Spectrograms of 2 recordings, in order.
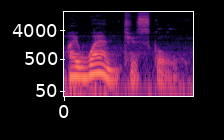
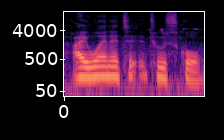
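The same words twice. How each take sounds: First: The consonants in went are said together. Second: An extra vowel splits the consonants in went. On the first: The speaker calls it right. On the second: The speaker calls it wrong. "You cannot say went"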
